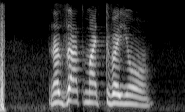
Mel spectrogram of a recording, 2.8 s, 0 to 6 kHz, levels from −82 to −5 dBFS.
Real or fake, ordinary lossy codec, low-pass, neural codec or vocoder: real; Opus, 64 kbps; 5.4 kHz; none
